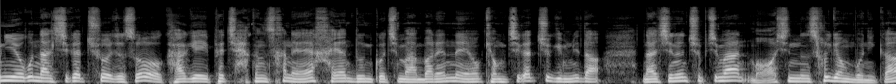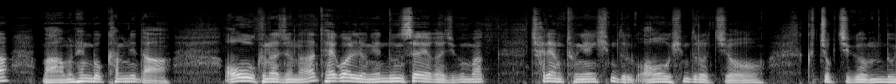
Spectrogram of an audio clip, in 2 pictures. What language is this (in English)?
Korean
